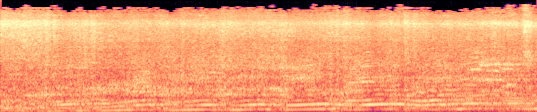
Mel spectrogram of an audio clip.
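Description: Stunt car engine revving up and down several times as the car drives across the arena, with tyre noise underneath.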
